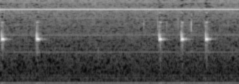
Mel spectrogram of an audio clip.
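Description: Telephone keypad being dialed to call a TV shopping line: about six short, faint, high beeps spaced irregularly, with a long pause between the first pair and the later quick cluster.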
